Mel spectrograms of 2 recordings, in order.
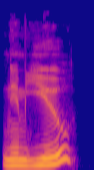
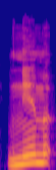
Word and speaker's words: Nimue: He wanted to correct us on our pronunciations of two things, which was Nimue, M-N-I-U-E, which I'm pronouncing incorrect, but he says it's Nimue.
